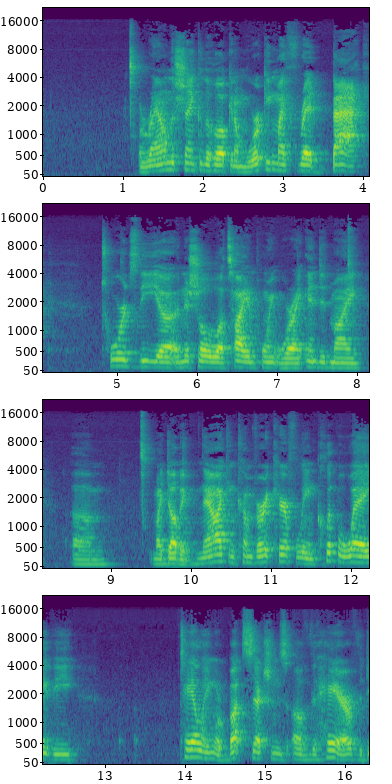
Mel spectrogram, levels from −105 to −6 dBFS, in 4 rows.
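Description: At 11.85 s a call bitrate drop sets in and lasts to the end, with no recovery. The encoder was pushed to far fewer bits, which points to a fall from about 64 to 21 kbps, so coding turns coarse and the sound becomes rough, watery or muffled. A spectrogram shows blurrier, patchier detail from there on.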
